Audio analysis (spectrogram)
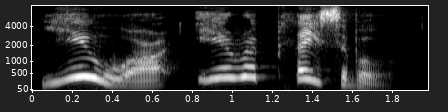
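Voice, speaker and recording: A woman's voice: fairly high pitch, wildly swooping pitch, unhurried, mellow, pitched above the performer's own voice, heavily acted. A woman voicing a prim, theatrical female unicorn seamstress in a dramatic story reading, speaking in a refined, emphatic manner. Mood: gushing.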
